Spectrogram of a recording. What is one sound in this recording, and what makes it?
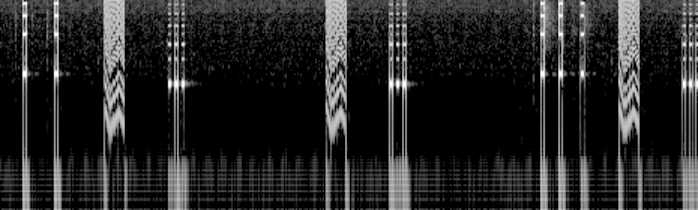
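A warbling electronic tone wobbles up and down in short bursts.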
